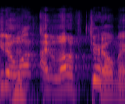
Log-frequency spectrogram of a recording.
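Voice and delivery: put-on high-pitched kid voice.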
